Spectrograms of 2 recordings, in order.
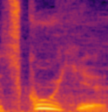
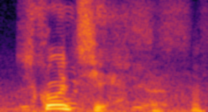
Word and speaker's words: Skûtsje: The 'Lastdrager II' comes from the 'cowtje', that's such a boat... I think I'm saying it wrong, because I see someone laughing... what do you call it? "Skûtsje!" Of course I said it wrong again, I never suffer from...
